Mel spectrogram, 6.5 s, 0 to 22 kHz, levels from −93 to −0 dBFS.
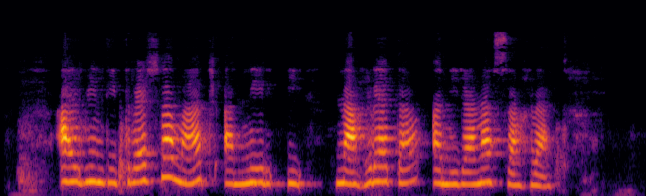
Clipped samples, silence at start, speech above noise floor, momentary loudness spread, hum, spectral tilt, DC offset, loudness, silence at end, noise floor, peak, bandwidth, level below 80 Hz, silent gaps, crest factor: under 0.1%; 0.2 s; 40 dB; 13 LU; none; -5.5 dB/octave; under 0.1%; -23 LUFS; 0.95 s; -64 dBFS; -4 dBFS; 11 kHz; -72 dBFS; none; 22 dB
